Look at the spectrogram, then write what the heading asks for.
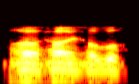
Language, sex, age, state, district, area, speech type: Assamese, male, 18-30, Assam, Biswanath, rural, conversation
